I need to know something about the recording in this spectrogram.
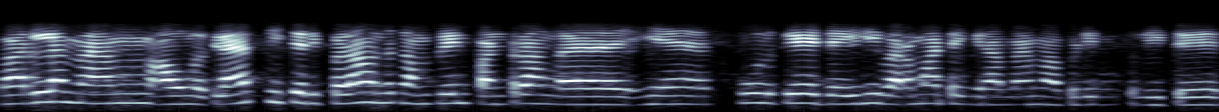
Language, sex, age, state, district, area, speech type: Tamil, female, 18-30, Tamil Nadu, Pudukkottai, rural, conversation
